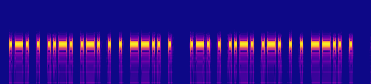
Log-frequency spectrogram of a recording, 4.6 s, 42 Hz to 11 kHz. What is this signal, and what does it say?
Morse code, heard as a keyed tone, about 34 wpm, 600 Hz. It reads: REFREEZE REFREEZE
